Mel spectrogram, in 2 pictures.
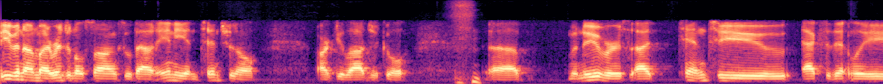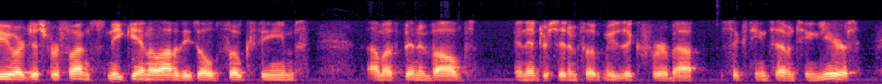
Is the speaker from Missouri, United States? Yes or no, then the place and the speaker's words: yes; St. Peters, Missouri, United States; Because I grew up in St. Peter's, Missouri, which is now is a suburb of St. Louis.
